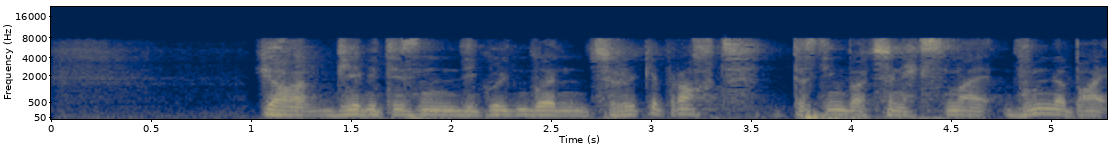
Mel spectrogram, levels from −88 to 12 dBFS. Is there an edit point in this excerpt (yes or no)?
yes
